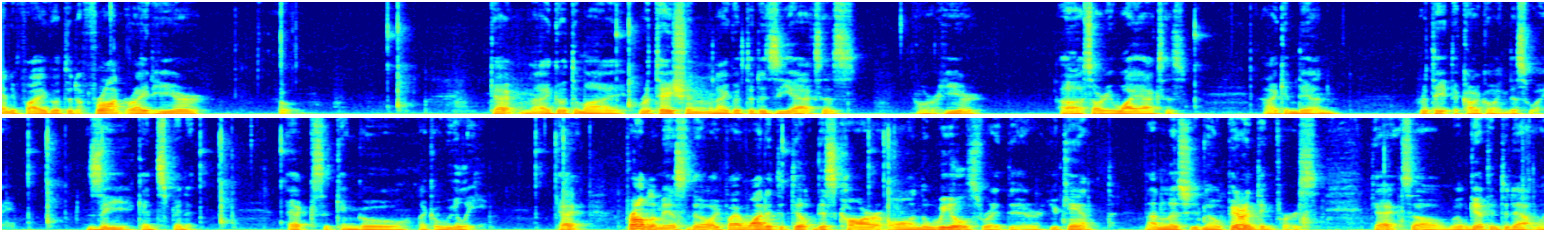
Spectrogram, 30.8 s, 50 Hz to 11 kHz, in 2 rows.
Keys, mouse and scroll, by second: 1.2 1, 2.8 `, 6.1-15.8 drag, 15.8 middle click, 16.3-17.6 drag, 17.6 middle click, 18.1-21.0 drag, 21.0-23.2 middle drag, 23.2-24.3 drag, 24.3 middle click, 26.1-27.1 scroll up 2, 26.2-27.1 middle drag, 27.1-27.5 shift+drag, 27.5-29.0 shift+middle drag, 28.7-29.3 scroll up 2, 29.3-30.6 shift+middle drag.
